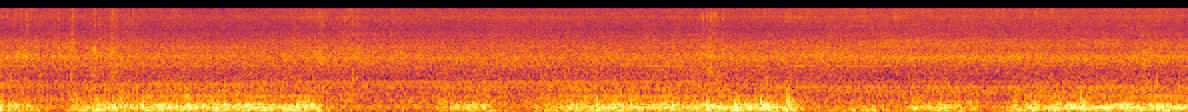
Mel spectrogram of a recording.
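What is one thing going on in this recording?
Paper wrapping crinkles as a hand moves it.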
